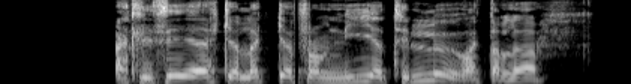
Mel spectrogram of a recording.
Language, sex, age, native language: Icelandic, male, 20-29, Icelandic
